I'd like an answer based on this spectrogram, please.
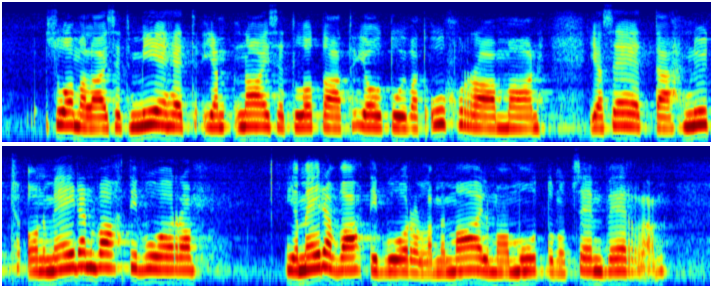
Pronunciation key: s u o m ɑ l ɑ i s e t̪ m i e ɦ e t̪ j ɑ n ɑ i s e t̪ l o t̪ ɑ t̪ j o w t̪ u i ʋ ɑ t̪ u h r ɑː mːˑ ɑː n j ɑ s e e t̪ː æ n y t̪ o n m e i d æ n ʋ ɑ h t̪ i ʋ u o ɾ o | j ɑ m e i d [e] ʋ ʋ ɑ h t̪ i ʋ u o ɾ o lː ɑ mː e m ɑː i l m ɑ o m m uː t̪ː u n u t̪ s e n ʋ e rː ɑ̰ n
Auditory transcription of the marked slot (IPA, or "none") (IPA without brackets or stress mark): æ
